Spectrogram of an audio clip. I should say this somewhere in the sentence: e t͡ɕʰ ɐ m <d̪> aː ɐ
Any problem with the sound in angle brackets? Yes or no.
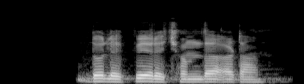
no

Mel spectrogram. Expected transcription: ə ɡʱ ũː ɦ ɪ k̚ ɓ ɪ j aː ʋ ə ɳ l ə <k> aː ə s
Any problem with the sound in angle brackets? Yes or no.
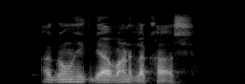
yes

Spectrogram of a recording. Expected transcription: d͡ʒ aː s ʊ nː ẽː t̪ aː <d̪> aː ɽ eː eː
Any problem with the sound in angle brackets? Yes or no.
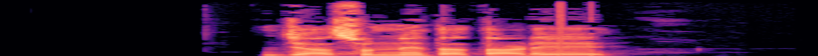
yes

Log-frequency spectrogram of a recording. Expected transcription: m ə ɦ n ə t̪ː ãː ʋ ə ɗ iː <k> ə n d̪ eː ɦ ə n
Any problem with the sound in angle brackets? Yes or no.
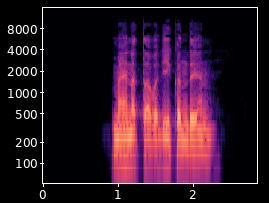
no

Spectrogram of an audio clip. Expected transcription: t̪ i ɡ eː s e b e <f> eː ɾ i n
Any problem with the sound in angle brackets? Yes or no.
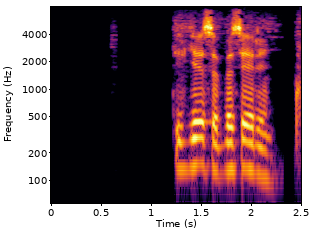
yes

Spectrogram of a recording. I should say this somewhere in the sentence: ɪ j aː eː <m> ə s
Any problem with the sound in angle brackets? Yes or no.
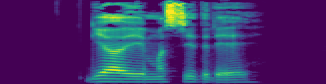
no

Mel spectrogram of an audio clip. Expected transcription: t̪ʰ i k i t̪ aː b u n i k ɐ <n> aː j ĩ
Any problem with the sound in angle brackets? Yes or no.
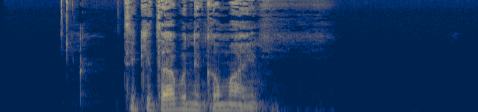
yes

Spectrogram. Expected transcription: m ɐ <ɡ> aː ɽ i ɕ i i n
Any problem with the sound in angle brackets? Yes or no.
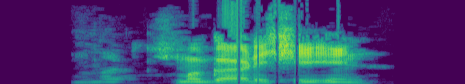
no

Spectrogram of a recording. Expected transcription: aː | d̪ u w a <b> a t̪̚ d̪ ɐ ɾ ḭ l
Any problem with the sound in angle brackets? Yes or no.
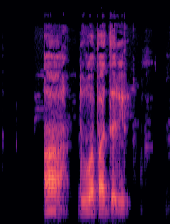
yes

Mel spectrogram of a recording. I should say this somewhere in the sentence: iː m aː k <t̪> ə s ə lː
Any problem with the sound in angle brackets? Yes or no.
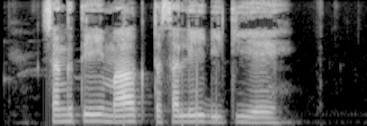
no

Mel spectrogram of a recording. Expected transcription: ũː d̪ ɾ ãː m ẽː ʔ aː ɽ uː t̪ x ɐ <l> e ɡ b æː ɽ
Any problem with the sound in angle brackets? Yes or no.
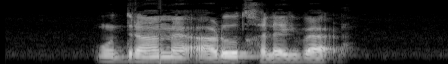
no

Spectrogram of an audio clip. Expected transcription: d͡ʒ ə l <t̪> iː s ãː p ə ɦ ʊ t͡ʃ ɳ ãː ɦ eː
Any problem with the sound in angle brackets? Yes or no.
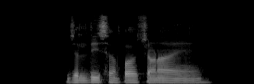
yes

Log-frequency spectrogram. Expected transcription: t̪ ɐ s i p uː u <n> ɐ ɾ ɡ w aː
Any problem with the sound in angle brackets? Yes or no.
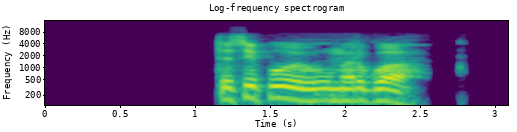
yes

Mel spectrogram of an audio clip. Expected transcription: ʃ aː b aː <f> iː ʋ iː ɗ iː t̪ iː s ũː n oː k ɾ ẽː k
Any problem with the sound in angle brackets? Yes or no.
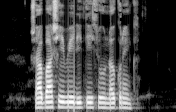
yes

